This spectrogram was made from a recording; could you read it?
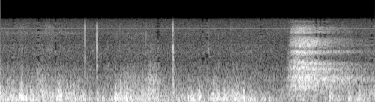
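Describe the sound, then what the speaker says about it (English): Wind gusting outdoors at sunset, a steady rumbling rush across the microphone that swells into a stronger blast near the end, loud and close, with no talking. "Hear the wind?"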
